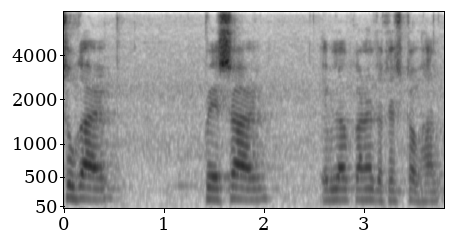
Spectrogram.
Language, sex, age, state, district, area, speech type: Assamese, male, 45-60, Assam, Golaghat, urban, spontaneous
